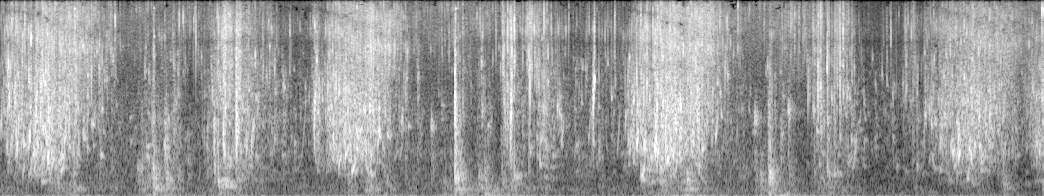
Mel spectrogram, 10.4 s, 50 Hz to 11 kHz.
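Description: Oars splash rhythmically into water, a broad swooshing surge roughly every two seconds as a rowing boat crewed by three men from Norfolk pulls steadily across the Pacific Ocean on a 2,800-mile row from California to Hawaii, with no voices, just the repeated strokes and churning water.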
